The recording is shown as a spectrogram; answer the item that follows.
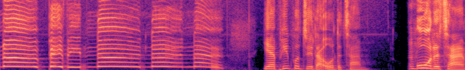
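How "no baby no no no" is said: very high, slow, drawn-out tearful pleading voice. Retelling a bride pleading with her groom: imitating someone crying. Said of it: "she was crying like".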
